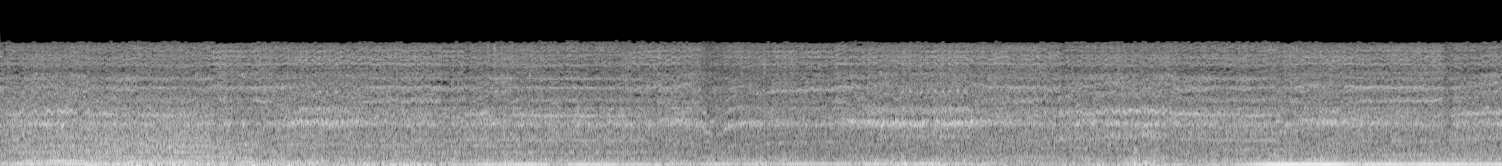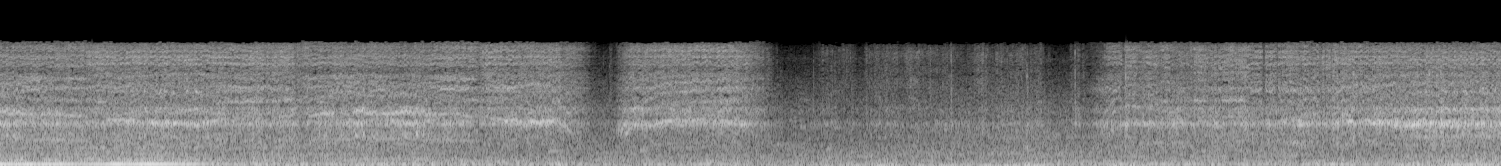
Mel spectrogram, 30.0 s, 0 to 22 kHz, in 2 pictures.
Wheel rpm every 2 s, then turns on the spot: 160, 160, 160, 140, 160, 160, 160, 160, 160, 160, 90, 40, 30, 140, 160.
22-24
